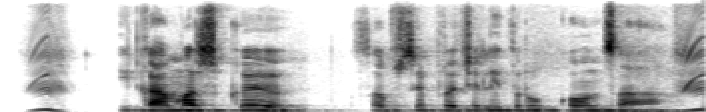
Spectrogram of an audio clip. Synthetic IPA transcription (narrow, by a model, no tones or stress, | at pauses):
ikaːməɾskesɐbsepɾət͡ʃəlɪt̪ɾuːp̚kɔːnsaɦa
